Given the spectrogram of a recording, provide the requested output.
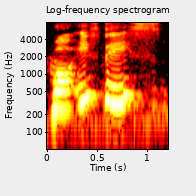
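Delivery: high amused query, slow and giggly; laughing, high and slow. Retold or imitated. Waving a gun at David, laughing and high. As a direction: wave it about laughing like a treat was found. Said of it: "Like I'd found a hidden packet".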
